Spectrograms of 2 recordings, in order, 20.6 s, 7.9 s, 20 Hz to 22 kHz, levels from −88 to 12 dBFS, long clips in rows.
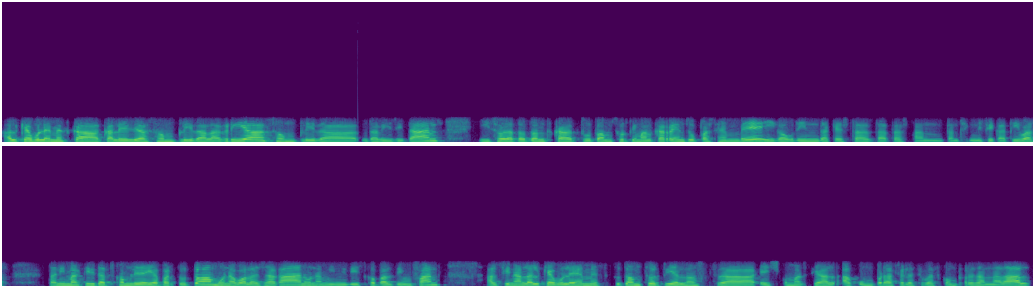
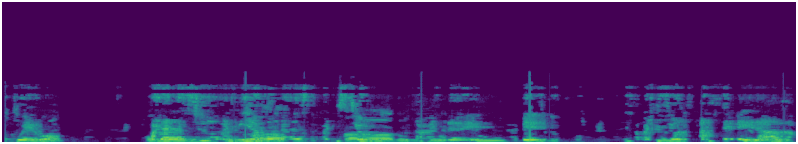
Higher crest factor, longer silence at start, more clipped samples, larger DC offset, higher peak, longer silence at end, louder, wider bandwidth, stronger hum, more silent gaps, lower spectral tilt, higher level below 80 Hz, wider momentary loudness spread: about the same, 16 dB vs 16 dB; about the same, 0.05 s vs 0.15 s; neither; neither; about the same, 0 dBFS vs 0 dBFS; about the same, 0.05 s vs 0 s; about the same, -18 LUFS vs -16 LUFS; second, 4 kHz vs 9.4 kHz; neither; neither; first, -11 dB/octave vs -5 dB/octave; second, -62 dBFS vs -56 dBFS; second, 9 LU vs 14 LU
